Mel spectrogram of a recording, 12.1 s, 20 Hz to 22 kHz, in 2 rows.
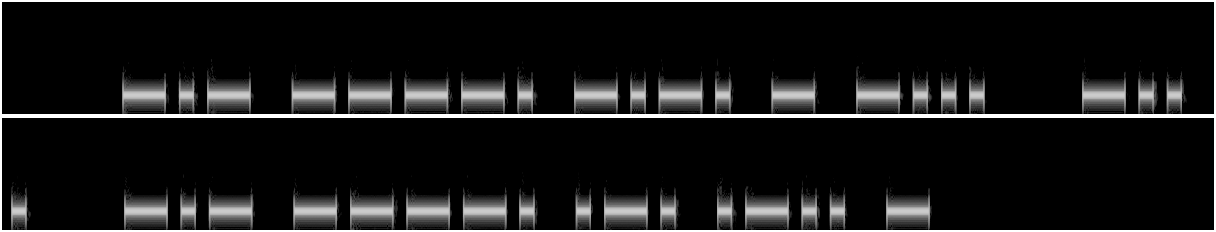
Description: Morse code, heard as a keyed tone, about 17 wpm, 700 Hz. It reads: K9CTB DE K9RLT
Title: USA Callsign DE Callsign - 5 Characters - 17wpm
